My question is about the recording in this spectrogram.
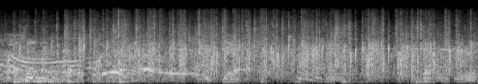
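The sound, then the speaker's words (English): An audience bursts into sustained applause, loud and dense throughout, with scattered cheers and chatter mixed into the steady clapping. “Clapping poetry.”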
